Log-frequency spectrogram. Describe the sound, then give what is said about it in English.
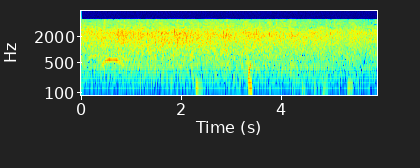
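An audience at an Alcoholics Anonymous meeting claps steadily for about six seconds, a dense, even wash of many hands at a constant loudness, with a brief faint vocal call and a few murmurs mixed in. “I don't want you to clap for them.”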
